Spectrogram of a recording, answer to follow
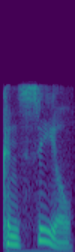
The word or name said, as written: conceal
